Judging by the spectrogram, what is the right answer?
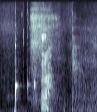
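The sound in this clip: A single sharp pop sounds as a bottle is opened while a Dark and Stormy cocktail is being made. The pop is fairly quiet and is followed by soft, brief voice sounds and faint rustling.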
